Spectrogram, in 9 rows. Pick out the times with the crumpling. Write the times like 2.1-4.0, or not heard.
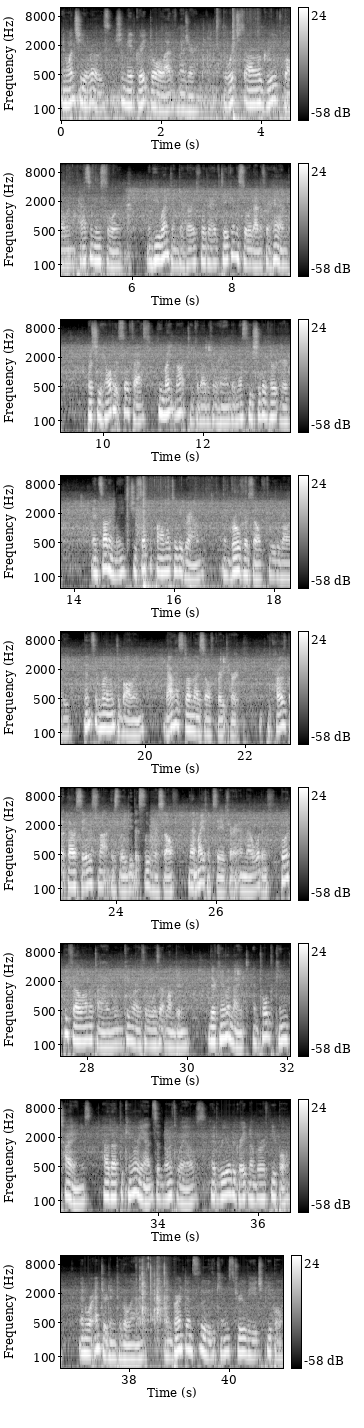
3.0-5.5, 15.0-17.6, 38.1-38.9.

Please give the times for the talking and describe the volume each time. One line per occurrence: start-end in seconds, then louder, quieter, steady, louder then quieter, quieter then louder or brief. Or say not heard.
0.0-41.0 steady.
